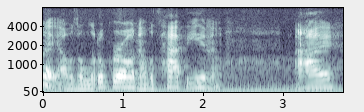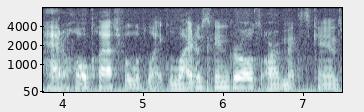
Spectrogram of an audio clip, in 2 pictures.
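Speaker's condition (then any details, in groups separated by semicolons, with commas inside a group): No condition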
